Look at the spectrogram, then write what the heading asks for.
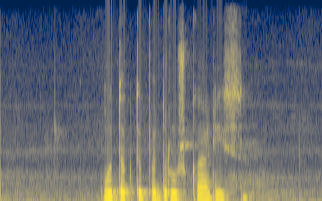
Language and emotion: Russian, neutral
